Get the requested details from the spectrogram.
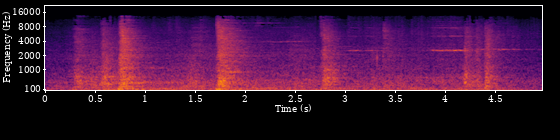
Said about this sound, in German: Während diese Eindrücke langsam sacken, setzt sich der Zug in Bewegung.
